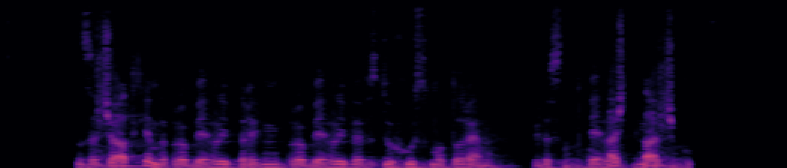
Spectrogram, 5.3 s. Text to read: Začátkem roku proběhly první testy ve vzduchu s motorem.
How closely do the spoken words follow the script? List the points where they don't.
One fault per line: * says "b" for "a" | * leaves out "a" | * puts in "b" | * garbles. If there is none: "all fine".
* leaves out "roku"
* says "proběhly" for "testy"
* garbles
